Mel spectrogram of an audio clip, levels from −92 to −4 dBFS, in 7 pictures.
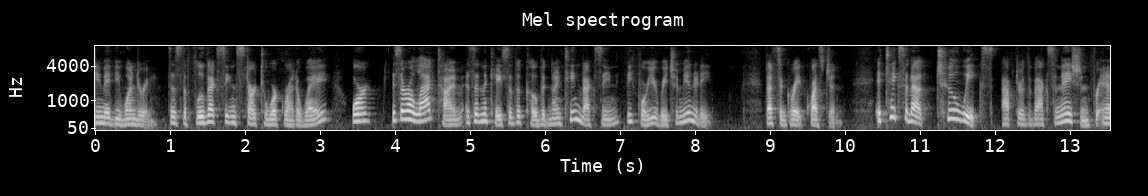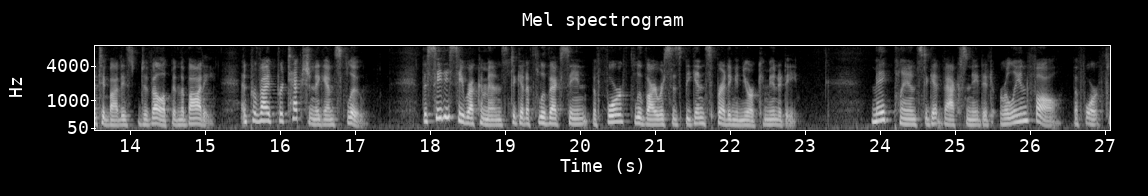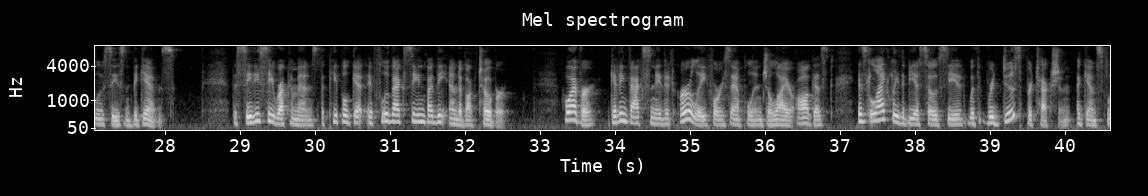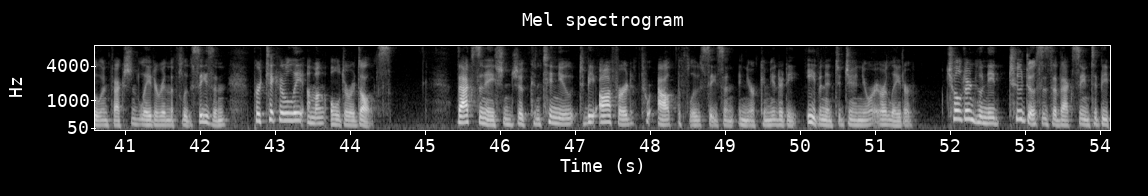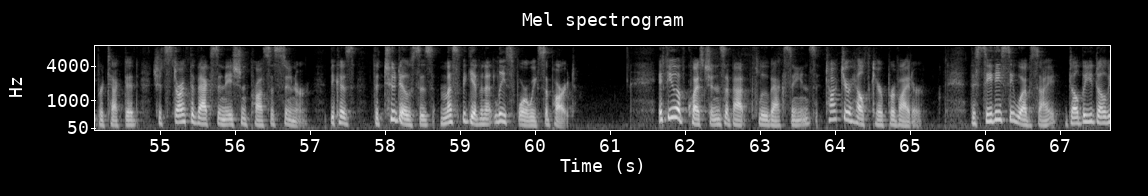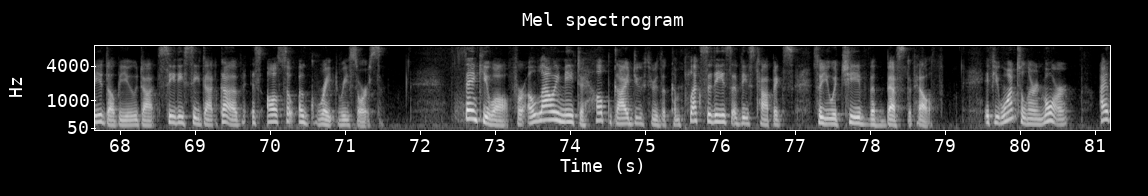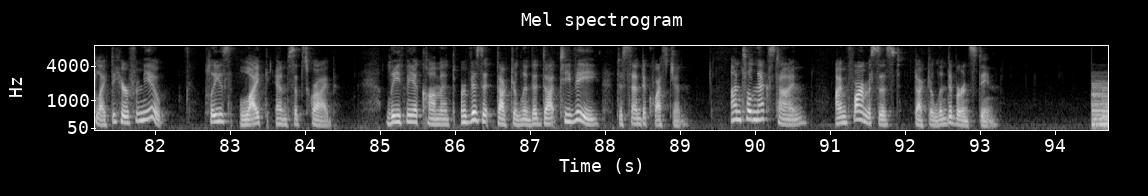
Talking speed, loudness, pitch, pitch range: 160 wpm, -27 LUFS, 150 Hz, 130-195 Hz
